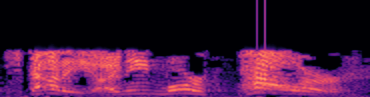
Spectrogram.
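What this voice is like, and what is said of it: Impression of a dramatic starship captain. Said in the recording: “do my best Captain Kirk imitation”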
